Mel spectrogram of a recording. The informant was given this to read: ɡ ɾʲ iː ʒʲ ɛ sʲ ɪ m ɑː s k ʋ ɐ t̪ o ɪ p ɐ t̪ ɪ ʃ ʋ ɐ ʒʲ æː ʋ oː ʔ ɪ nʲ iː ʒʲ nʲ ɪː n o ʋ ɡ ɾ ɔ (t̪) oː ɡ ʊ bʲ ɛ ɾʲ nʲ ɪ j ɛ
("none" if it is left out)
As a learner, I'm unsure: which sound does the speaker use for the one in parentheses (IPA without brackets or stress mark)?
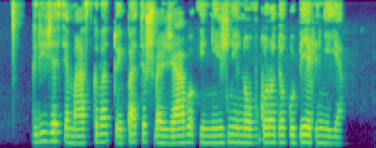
d̪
